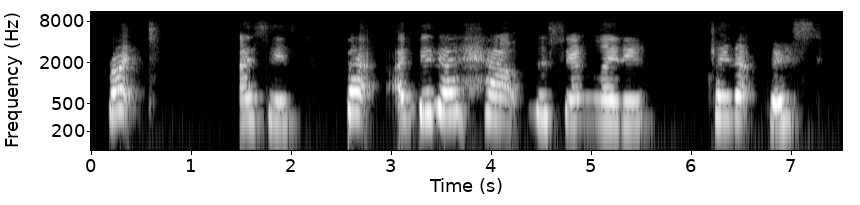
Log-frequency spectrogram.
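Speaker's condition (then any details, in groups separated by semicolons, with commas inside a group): Cerebral palsy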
